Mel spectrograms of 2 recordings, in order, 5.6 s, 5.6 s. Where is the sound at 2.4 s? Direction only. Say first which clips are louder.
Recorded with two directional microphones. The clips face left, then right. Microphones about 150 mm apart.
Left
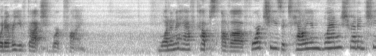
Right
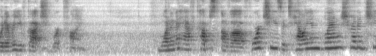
Left 2 dB; 55° left (ahead or behind).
